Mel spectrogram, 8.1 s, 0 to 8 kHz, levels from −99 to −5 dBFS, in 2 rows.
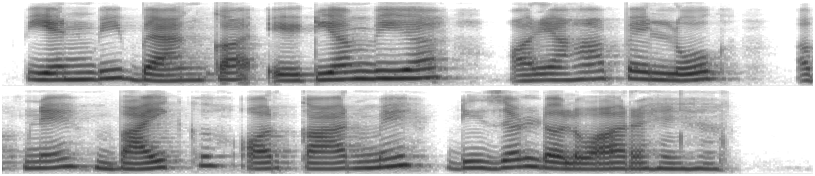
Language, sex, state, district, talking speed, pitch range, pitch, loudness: Hindi, female, Bihar, Gaya, 150 wpm, 210-265 Hz, 230 Hz, -29 LUFS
